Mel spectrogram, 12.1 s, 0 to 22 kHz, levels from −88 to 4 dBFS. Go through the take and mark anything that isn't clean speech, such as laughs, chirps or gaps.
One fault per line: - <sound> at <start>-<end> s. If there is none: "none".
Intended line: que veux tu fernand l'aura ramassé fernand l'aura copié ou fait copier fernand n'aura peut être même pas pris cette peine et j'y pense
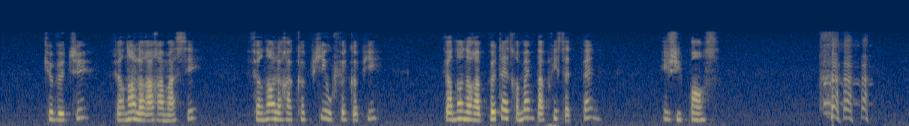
- laugh at 10.9-11.6 s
